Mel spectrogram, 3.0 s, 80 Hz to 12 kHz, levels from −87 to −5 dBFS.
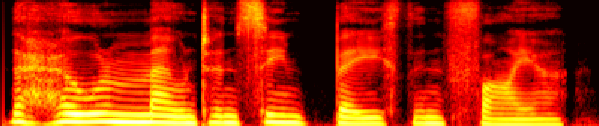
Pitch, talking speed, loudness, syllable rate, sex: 170 Hz, 140 wpm, -16 LUFS, 4.2 syllables/s, female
